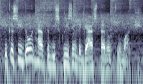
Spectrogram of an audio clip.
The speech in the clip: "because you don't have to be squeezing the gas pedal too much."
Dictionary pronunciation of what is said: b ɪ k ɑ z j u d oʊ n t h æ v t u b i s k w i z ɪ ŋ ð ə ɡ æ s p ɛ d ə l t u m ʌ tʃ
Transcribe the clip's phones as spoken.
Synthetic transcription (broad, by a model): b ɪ k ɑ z j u d oʊ n t h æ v t u b i s k w i z ɪ ŋ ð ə ɡ æ s p ɛ d ə l t u m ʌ tʃ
